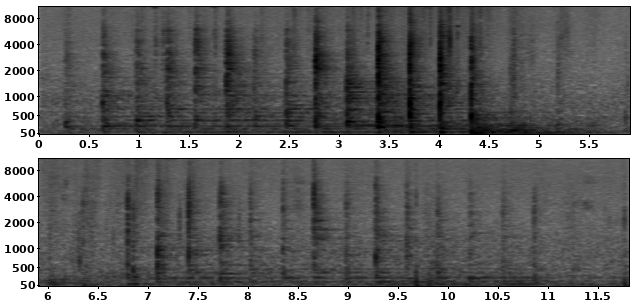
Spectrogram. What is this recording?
Up Metal Stairs Down Metal Stairs
Walking up and down a metal staircase once, the sounds fades and gets louder, there are also some footsteps between
stereo, echo, fading, metallic, stainless-steel, staircase, metal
